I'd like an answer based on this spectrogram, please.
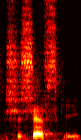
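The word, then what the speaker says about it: Krzyzewski: say his name because it's it starts with a K and it's shashki yeah it looks nothing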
